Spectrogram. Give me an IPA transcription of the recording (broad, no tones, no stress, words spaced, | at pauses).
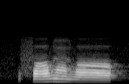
fɔβɔ̃ βɔ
